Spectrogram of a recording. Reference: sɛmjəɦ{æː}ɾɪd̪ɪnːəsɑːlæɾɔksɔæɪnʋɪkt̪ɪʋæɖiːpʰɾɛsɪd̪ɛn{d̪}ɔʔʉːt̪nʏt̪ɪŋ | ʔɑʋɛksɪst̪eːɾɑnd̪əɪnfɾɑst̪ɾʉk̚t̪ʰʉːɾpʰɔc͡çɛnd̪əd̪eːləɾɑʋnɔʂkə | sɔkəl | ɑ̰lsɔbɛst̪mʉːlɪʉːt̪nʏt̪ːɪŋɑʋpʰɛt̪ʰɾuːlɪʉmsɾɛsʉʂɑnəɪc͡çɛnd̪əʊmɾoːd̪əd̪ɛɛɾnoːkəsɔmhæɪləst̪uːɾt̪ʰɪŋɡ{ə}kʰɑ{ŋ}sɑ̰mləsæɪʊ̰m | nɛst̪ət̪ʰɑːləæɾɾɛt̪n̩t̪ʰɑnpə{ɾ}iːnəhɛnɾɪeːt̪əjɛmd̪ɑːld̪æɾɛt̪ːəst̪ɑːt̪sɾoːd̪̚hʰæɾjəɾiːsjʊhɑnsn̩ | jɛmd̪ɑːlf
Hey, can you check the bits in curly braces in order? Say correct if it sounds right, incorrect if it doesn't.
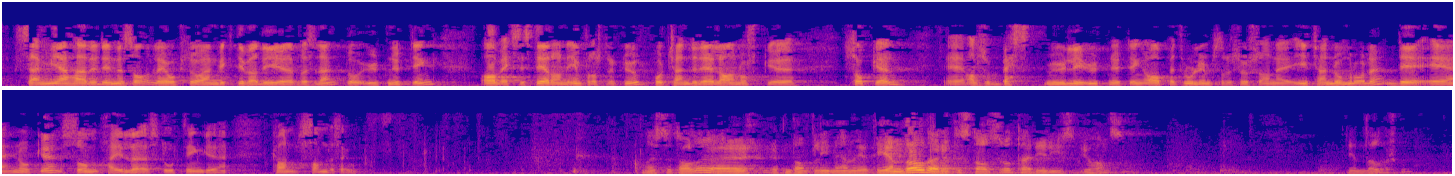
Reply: correct, incorrect, correct, incorrect, incorrect

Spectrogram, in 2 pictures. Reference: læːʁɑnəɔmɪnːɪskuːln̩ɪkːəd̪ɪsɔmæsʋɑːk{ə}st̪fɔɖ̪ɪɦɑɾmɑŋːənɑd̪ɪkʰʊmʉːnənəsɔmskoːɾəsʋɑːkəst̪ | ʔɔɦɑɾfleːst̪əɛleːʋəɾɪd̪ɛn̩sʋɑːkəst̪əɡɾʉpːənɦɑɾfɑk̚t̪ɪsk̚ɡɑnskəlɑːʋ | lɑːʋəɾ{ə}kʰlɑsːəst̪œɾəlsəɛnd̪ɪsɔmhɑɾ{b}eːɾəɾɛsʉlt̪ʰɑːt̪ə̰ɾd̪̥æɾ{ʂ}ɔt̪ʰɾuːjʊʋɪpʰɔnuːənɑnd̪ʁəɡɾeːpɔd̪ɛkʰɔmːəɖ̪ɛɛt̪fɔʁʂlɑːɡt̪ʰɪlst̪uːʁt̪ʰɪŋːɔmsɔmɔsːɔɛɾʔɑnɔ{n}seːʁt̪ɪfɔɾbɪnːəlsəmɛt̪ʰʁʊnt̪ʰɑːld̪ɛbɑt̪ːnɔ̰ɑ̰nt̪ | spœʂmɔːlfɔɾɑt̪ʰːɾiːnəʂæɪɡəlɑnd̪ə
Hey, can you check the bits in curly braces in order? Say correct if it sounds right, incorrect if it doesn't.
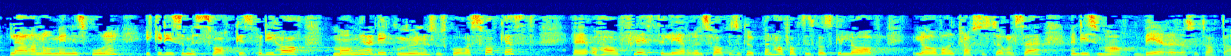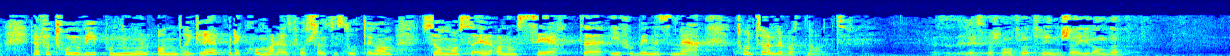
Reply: correct, correct, correct, incorrect, incorrect

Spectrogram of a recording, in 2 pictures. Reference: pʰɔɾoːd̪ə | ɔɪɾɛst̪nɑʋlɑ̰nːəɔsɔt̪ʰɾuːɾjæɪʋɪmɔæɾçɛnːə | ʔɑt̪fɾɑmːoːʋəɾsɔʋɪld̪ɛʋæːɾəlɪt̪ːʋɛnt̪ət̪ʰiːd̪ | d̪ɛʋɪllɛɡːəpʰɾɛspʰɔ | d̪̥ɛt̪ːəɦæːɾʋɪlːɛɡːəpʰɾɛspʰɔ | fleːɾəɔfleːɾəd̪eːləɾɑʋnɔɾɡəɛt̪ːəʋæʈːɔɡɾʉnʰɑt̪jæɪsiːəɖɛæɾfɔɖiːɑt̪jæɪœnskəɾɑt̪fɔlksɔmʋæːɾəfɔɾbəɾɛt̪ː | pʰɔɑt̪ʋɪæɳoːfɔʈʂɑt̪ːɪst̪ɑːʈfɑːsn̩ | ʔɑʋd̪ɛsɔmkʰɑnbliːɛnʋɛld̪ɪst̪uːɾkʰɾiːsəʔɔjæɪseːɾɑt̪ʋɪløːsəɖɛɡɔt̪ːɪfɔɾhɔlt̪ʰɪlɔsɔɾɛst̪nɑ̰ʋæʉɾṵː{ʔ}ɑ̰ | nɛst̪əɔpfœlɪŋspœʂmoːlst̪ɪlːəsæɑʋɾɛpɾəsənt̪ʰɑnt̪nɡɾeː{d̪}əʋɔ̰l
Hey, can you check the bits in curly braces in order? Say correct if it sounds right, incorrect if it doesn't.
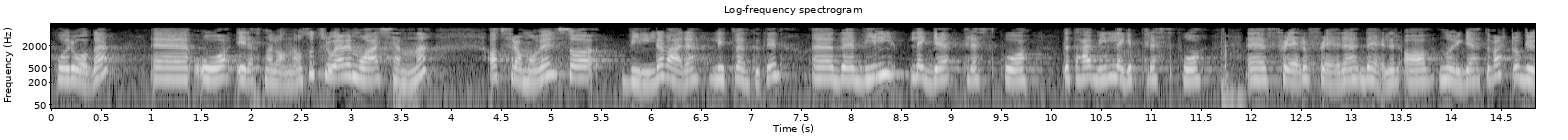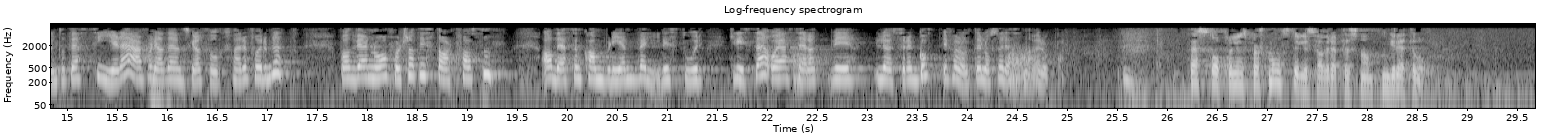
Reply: incorrect, incorrect

